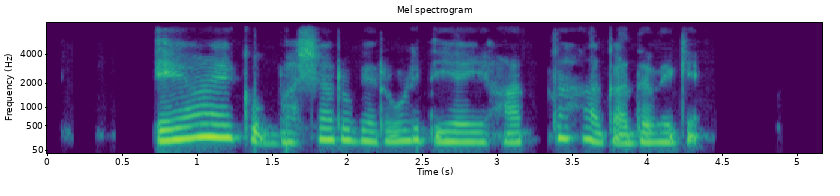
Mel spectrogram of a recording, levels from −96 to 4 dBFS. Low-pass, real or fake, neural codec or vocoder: 7.2 kHz; fake; codec, 16 kHz, 6 kbps, DAC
